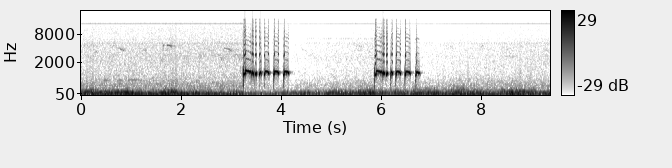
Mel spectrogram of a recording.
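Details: Local zebra dove, called a lively singer, possibly a female calling a male: two loud, distorted phrases of five rapid rolling coos, each under a second long, about 2.6 seconds apart, over a low rumbling background hum.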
